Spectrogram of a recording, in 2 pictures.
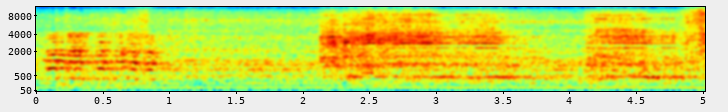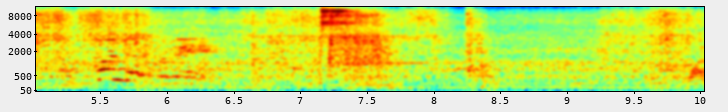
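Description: Small electric drive motors of two beetleweight combat robots running as they drive and shove against each other, with a brief metal scrape about seven seconds in, over people talking.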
